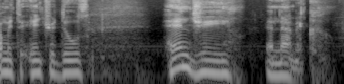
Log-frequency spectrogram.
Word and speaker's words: Namek: Yeah, it's Namek, like dynamic, brother.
